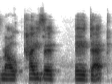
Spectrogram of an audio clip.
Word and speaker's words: Melchizedek: or what have you melchizedek product pronounced mel kaiser a deck is a high priest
